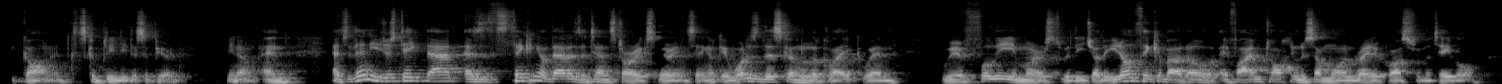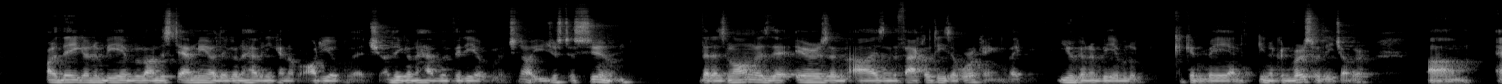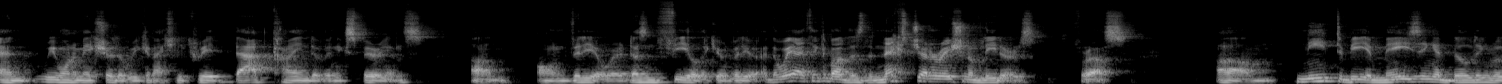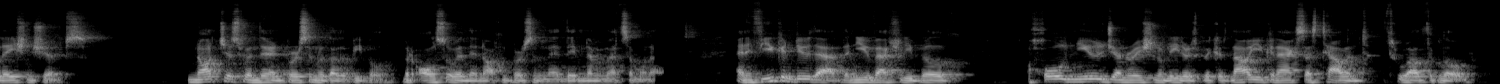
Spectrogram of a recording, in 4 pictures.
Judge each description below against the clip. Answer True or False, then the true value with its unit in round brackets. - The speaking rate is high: True (210 wpm)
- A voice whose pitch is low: True (95 Hz)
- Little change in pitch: False (3.0 semitones)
